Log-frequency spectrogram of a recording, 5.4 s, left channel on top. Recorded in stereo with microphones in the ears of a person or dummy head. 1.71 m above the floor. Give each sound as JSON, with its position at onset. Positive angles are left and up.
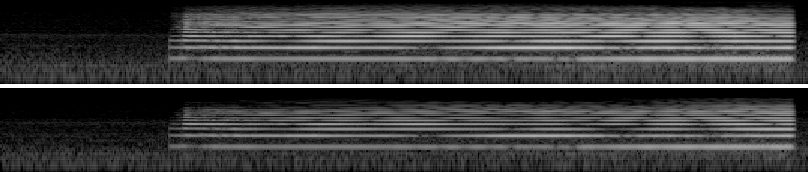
{"t": 1.1, "sound": "a siren", "side_deg": 85}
